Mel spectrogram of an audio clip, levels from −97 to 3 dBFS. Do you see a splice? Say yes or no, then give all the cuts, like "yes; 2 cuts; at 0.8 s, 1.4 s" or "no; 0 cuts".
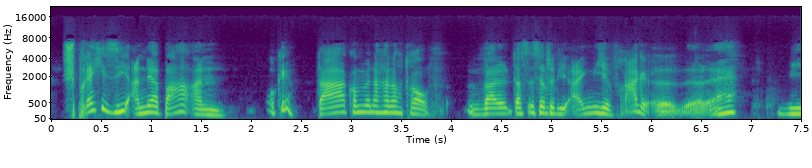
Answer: yes; 1 cut; at 4.9 s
